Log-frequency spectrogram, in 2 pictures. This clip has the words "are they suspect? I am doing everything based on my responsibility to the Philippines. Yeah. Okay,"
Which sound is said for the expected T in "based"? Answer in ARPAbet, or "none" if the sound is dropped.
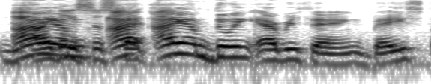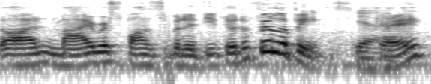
T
